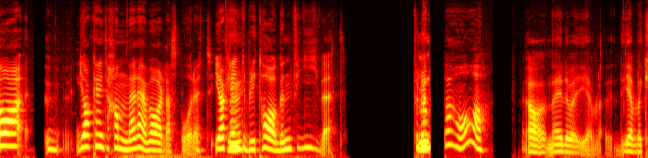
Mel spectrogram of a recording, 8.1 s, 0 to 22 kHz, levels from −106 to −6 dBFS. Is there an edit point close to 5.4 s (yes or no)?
yes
